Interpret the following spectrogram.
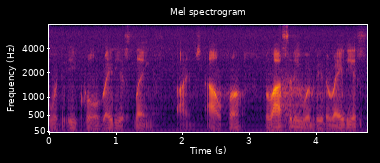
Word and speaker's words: alpha: go over the symbols this week letter is pronounced Alpha it's used as symbol for angular acceleration this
